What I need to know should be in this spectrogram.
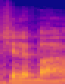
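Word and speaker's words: Shellabear: Diusulkan macam mana nak pronounce dia? Shellebert ke Shellebert? Shellebert.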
